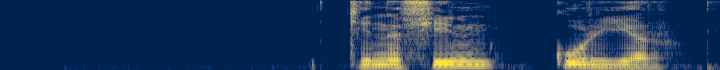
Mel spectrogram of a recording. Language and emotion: Russian, neutral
